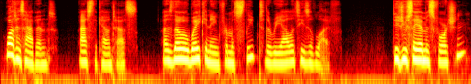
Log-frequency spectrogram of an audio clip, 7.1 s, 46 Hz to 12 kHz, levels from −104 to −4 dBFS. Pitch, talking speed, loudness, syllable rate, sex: 210 Hz, 185 wpm, -19 LUFS, 6.3 syllables/s, female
